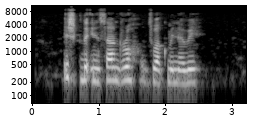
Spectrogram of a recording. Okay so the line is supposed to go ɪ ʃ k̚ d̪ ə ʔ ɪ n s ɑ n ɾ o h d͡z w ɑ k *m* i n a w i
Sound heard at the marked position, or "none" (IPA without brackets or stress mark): m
